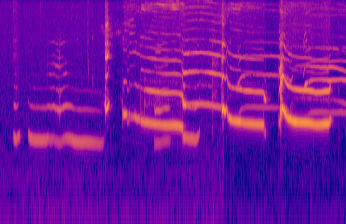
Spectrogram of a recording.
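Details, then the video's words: Miniature Pinscher puppies learning to howl howl together in high, wavering tones, their voices overlapping and sliding in pitch. "Miniature Pinscher Puppies Singing"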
